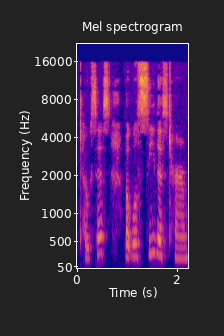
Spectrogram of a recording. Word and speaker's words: ptosis: insertion of this term ptosis. So ptosis is a medical term that means muscle drooping. The P is silent, so it's just pronounced ptosis, but we'll see this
